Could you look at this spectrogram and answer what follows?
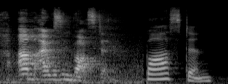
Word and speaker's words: Boston: I was in Boston Boston another two syllable city name with stress on the first syllable so the second syllable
